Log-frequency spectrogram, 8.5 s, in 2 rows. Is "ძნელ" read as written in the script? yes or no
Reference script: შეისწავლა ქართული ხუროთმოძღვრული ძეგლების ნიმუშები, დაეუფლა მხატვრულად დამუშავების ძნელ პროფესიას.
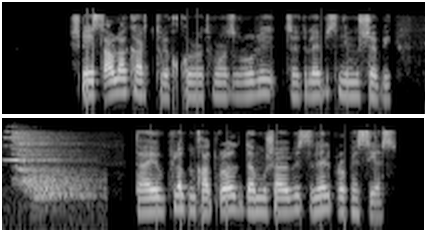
yes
